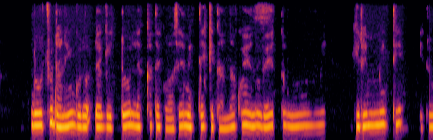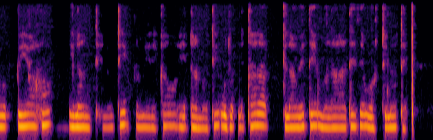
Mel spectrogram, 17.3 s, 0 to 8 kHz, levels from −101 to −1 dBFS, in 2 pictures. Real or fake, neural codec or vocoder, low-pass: real; none; 7.2 kHz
